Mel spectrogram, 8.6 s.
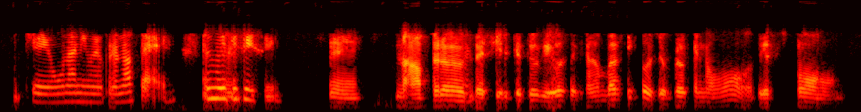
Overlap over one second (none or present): none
